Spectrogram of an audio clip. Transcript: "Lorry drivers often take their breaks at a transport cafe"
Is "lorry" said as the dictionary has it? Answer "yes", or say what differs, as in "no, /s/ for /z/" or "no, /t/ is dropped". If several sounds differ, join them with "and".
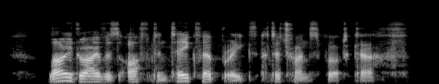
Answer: yes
